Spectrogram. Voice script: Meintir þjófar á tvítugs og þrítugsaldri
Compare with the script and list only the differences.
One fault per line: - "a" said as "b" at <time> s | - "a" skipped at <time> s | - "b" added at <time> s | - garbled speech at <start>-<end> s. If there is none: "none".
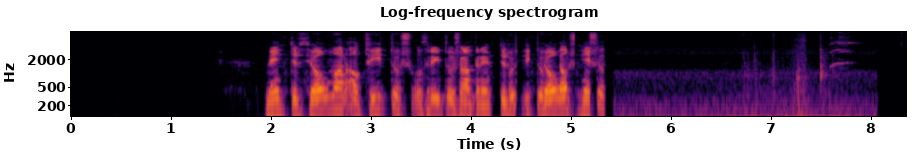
- garbled speech at 4.3-5.4 s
